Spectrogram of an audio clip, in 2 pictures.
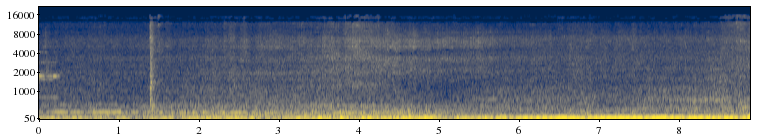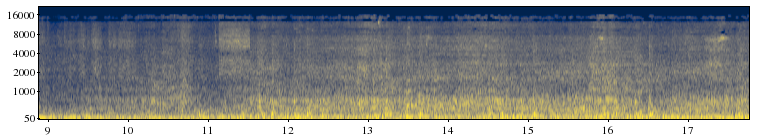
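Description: Diesel-hauled freight train passing close by. The last of a locomotive horn blast fades in the first second, then a deep locomotive engine rumble, then the steady rolling clatter of freight wagons' wheels over the rail joints, growing louder in the second half.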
